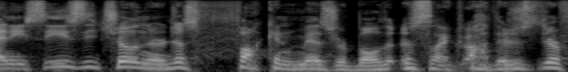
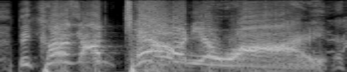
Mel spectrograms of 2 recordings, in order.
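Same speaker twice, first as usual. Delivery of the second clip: high, loud unhinged shout; acted manic outburst; crazed yell; 12 semitones higher, 11 dB louder than usual. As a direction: explode like a man losing it. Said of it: "he's a little crazy".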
